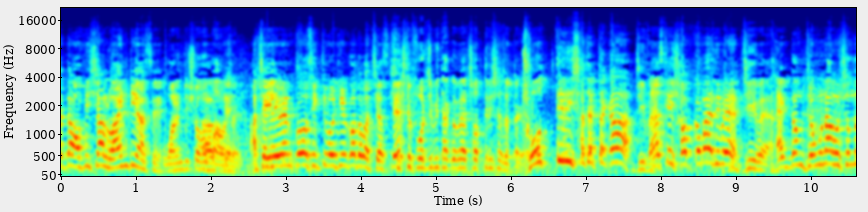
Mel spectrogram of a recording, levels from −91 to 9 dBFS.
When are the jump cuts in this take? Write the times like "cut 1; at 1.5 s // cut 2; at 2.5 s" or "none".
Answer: none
